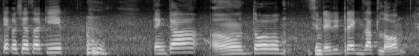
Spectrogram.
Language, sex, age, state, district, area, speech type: Goan Konkani, male, 18-30, Goa, Quepem, rural, spontaneous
